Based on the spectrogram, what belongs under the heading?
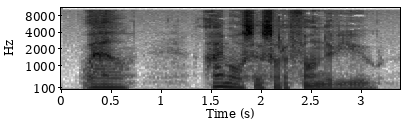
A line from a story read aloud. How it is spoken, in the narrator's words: said Lolita in a delayed, soft voice, with a sort of sigh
